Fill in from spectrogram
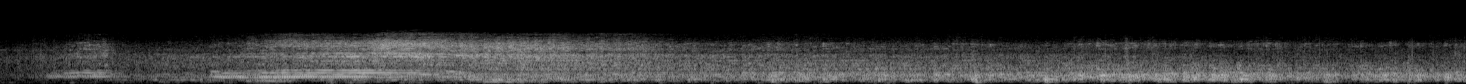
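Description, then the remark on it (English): A train whistle sounds in two blasts, a short one and then a longer sustained one, over a steady loud rumble and clatter of a moving train rolling across wheat fields at night that continues throughout. “Are you taking tonight's train”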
